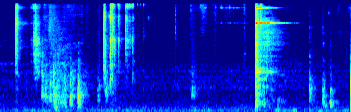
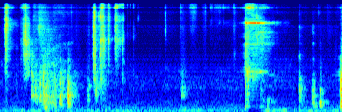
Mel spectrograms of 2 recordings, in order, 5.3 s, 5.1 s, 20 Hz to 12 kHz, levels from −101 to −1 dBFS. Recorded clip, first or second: first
